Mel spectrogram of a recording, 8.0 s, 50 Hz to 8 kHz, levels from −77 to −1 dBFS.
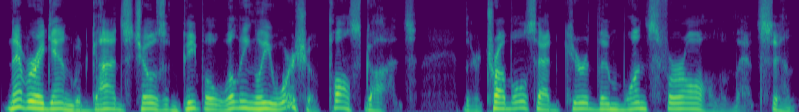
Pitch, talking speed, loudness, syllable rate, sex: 135 Hz, 160 wpm, -19 LUFS, 4.3 syllables/s, male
